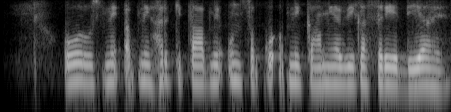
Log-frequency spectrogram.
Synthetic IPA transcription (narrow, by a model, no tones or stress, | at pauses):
ɔːɾʊsneʔɐpniɦɐɾkɪt̪aːbmẽʔʊnsɐb̚koʔɐpnikaːmjaːbikasɐɾiːɾd̪ijaɦɛː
